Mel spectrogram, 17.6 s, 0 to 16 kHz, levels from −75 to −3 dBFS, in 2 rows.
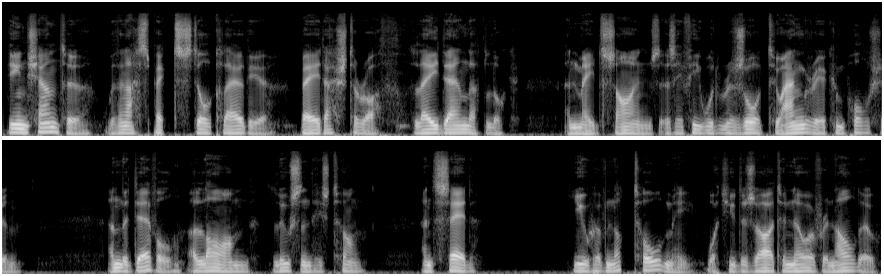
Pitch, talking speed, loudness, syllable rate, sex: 90 Hz, 155 wpm, -21 LUFS, 4.6 syllables/s, male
